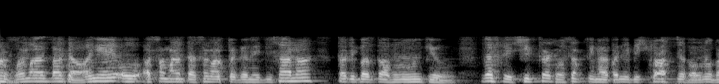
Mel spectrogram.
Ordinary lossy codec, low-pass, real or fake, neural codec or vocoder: none; 3.6 kHz; fake; codec, 32 kHz, 1.9 kbps, SNAC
